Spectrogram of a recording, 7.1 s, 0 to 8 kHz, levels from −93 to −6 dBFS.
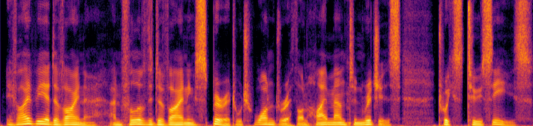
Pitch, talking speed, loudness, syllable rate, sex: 110 Hz, 170 wpm, -17 LUFS, 4.6 syllables/s, male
